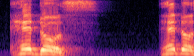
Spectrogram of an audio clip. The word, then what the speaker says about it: Hedos: Hedos says, say my name like Hedos. Say the letter O. Say my name like that.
